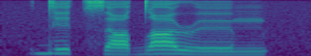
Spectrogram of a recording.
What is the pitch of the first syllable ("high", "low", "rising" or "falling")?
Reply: high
